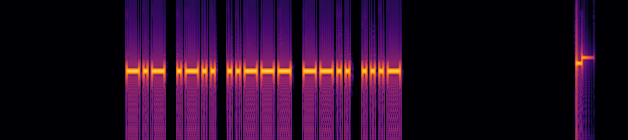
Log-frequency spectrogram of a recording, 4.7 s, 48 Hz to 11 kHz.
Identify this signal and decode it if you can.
Morse code, heard as a keyed tone, about 38 wpm, 700 Hz. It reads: KL2ZV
